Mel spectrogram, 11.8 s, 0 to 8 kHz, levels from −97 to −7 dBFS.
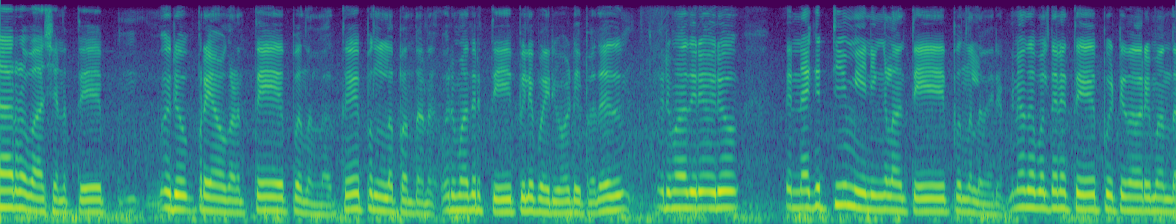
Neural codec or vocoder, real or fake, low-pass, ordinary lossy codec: none; real; 7.2 kHz; none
